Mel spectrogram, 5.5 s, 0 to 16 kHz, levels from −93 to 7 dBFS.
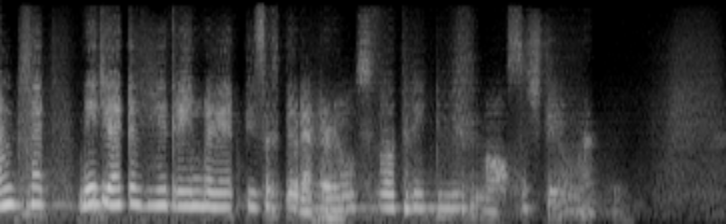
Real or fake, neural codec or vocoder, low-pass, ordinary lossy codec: fake; codec, 44.1 kHz, 0.9 kbps, DAC; 14.4 kHz; none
